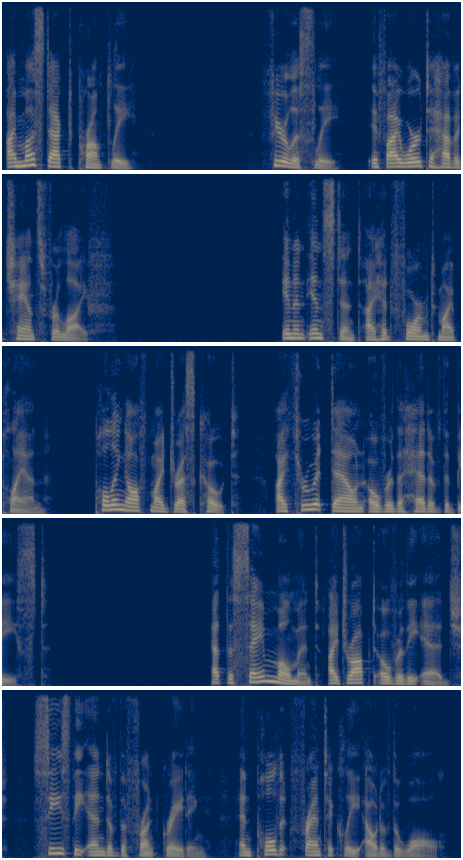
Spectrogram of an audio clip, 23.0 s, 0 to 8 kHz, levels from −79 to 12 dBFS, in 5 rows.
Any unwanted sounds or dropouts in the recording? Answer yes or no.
no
